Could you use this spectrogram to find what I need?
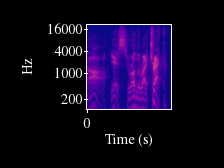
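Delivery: ordinary delivery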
